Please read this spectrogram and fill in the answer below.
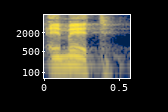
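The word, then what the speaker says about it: אמת: Y la palabra verdad en hebreo se pronuncia emet.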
